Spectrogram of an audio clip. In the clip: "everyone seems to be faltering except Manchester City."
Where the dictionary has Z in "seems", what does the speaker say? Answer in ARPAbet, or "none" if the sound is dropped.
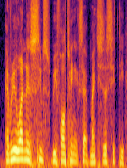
S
